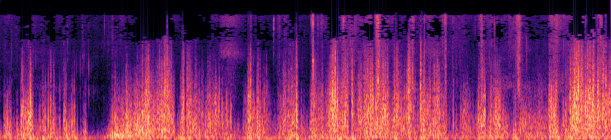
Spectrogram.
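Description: Wind buffeting the phone's microphone in a heavy, uneven rumble, with footsteps crunching on a gravel path.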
